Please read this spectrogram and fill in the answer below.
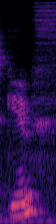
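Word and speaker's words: GXVE: number 36 and look i'm pretty sure it's pronounced as give this is of course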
